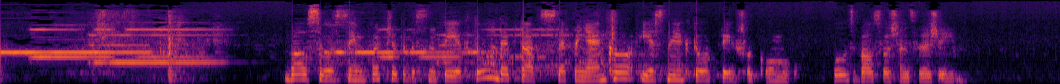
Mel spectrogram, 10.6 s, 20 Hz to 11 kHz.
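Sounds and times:
parliament chamber bell ringing before a vote: 0:00.0 - 0:02.5, 0:03.2 - 0:06.2
speech: 0:02.9 - 0:09.8.

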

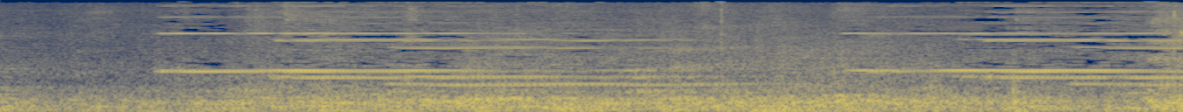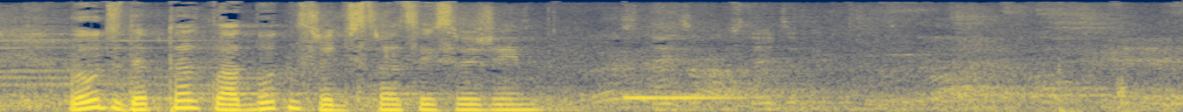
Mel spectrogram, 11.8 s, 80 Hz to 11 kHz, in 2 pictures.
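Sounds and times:
murmuring parliament hall: 0:00.0 - 0:11.8
parliament chamber electric bell ringing: 0:00.8 - 0:03.6, 0:04.2 - 0:07.9
speech: 0:06.3 - 0:08.8.

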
